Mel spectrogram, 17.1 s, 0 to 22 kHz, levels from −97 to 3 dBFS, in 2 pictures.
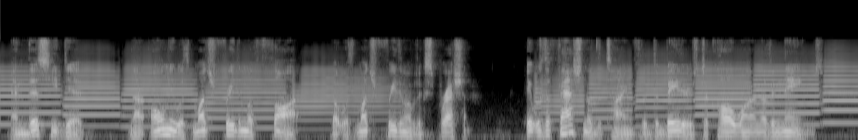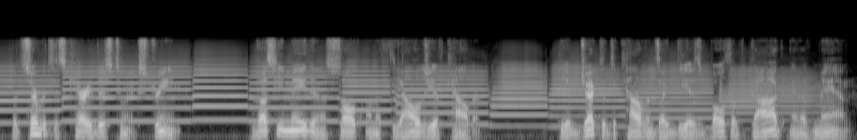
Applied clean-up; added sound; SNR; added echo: none; Trumpet; 7 dB; none.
